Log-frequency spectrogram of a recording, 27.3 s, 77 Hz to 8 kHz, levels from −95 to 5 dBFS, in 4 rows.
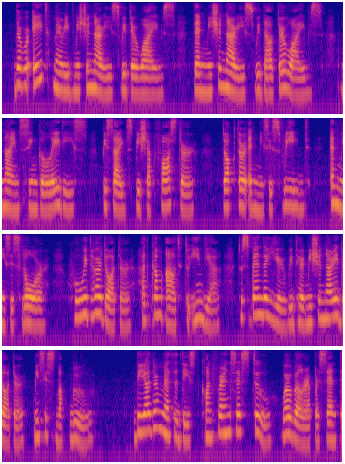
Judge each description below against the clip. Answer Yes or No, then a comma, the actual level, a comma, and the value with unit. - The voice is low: No, high, 200 Hz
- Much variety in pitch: No, average, 4.4 semitones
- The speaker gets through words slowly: Yes, slow, 115 wpm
